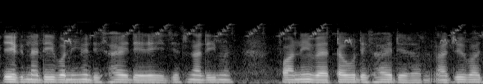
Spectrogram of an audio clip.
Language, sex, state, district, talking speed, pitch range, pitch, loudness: Hindi, male, Madhya Pradesh, Umaria, 245 wpm, 105-110 Hz, 110 Hz, -19 LUFS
